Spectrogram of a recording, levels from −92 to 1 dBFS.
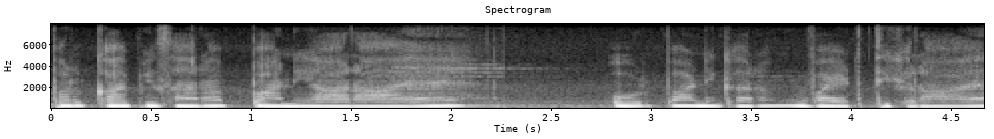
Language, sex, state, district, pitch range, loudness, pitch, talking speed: Hindi, female, Uttar Pradesh, Saharanpur, 230-260 Hz, -10 LUFS, 250 Hz, 180 wpm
